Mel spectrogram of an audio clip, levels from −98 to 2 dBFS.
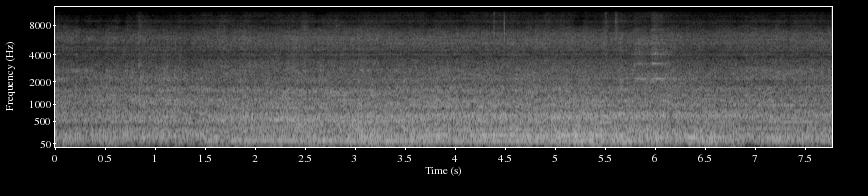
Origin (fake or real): fake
